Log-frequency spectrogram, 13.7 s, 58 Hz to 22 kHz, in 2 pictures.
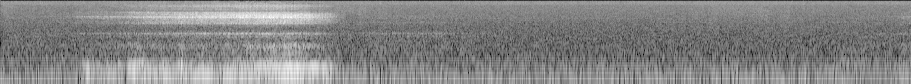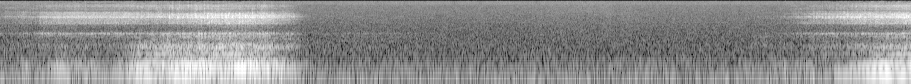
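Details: Night-time snoring recorded over about 25 minutes: loud, low rattling snores about every six seconds, roughly ten breaths a minute, with quiet pauses between.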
